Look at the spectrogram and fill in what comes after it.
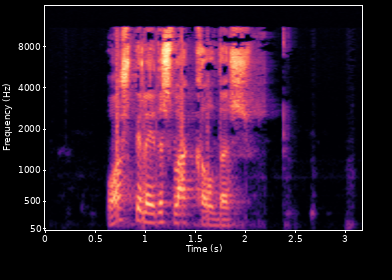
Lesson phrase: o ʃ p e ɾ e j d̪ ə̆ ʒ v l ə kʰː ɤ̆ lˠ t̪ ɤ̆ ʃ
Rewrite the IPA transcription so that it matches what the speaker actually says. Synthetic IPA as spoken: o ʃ p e l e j d̪ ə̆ ʃ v l ɑ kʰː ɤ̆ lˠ d̪ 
